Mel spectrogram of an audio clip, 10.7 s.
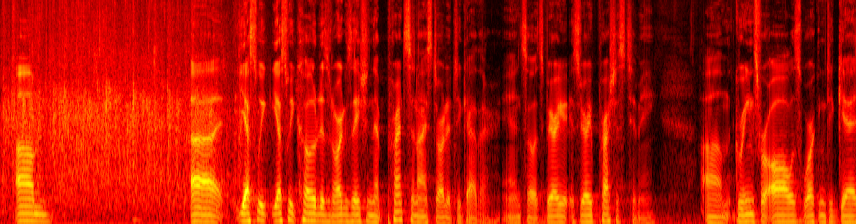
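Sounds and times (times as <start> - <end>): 
audience applause: 0.0 - 3.4
speech: 0.2 - 0.8, 2.4 - 10.6.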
